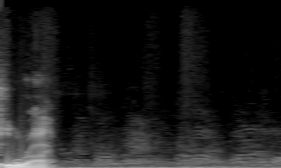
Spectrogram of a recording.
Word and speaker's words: Ura: Yeah, I should pron Yeah, I'm pronouncing it too too American. It's URA.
